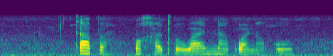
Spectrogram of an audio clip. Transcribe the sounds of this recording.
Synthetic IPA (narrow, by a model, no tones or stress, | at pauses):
kʼabʼa | mʊk͡xʰat͡ɬʼɔwanakʼwanaʊ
